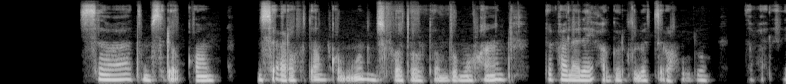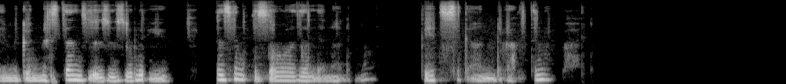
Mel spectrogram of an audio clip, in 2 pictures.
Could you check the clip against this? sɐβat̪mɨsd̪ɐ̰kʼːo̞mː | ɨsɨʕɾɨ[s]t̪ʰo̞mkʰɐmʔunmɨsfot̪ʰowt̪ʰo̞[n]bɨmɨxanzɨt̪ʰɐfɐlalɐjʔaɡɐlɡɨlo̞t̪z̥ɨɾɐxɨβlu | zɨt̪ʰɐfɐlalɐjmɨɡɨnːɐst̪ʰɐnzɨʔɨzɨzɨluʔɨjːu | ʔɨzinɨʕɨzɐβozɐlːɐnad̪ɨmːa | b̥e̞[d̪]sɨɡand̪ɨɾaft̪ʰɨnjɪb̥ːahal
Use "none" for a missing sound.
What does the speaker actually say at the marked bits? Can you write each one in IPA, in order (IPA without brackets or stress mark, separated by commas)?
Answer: x, m, t̪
